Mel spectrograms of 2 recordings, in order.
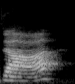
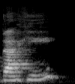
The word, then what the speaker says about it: Dahi: It's easy to think that it should be pronounced Da, because the last letter is indeed an exclamation point, but it actually is an I inverted. So it's, the brand is called Dahi.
